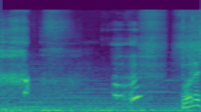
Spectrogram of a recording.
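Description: Background music under a short gasp at the start and a brief vocal exclamation about a second later; a man's speech begins near the end.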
